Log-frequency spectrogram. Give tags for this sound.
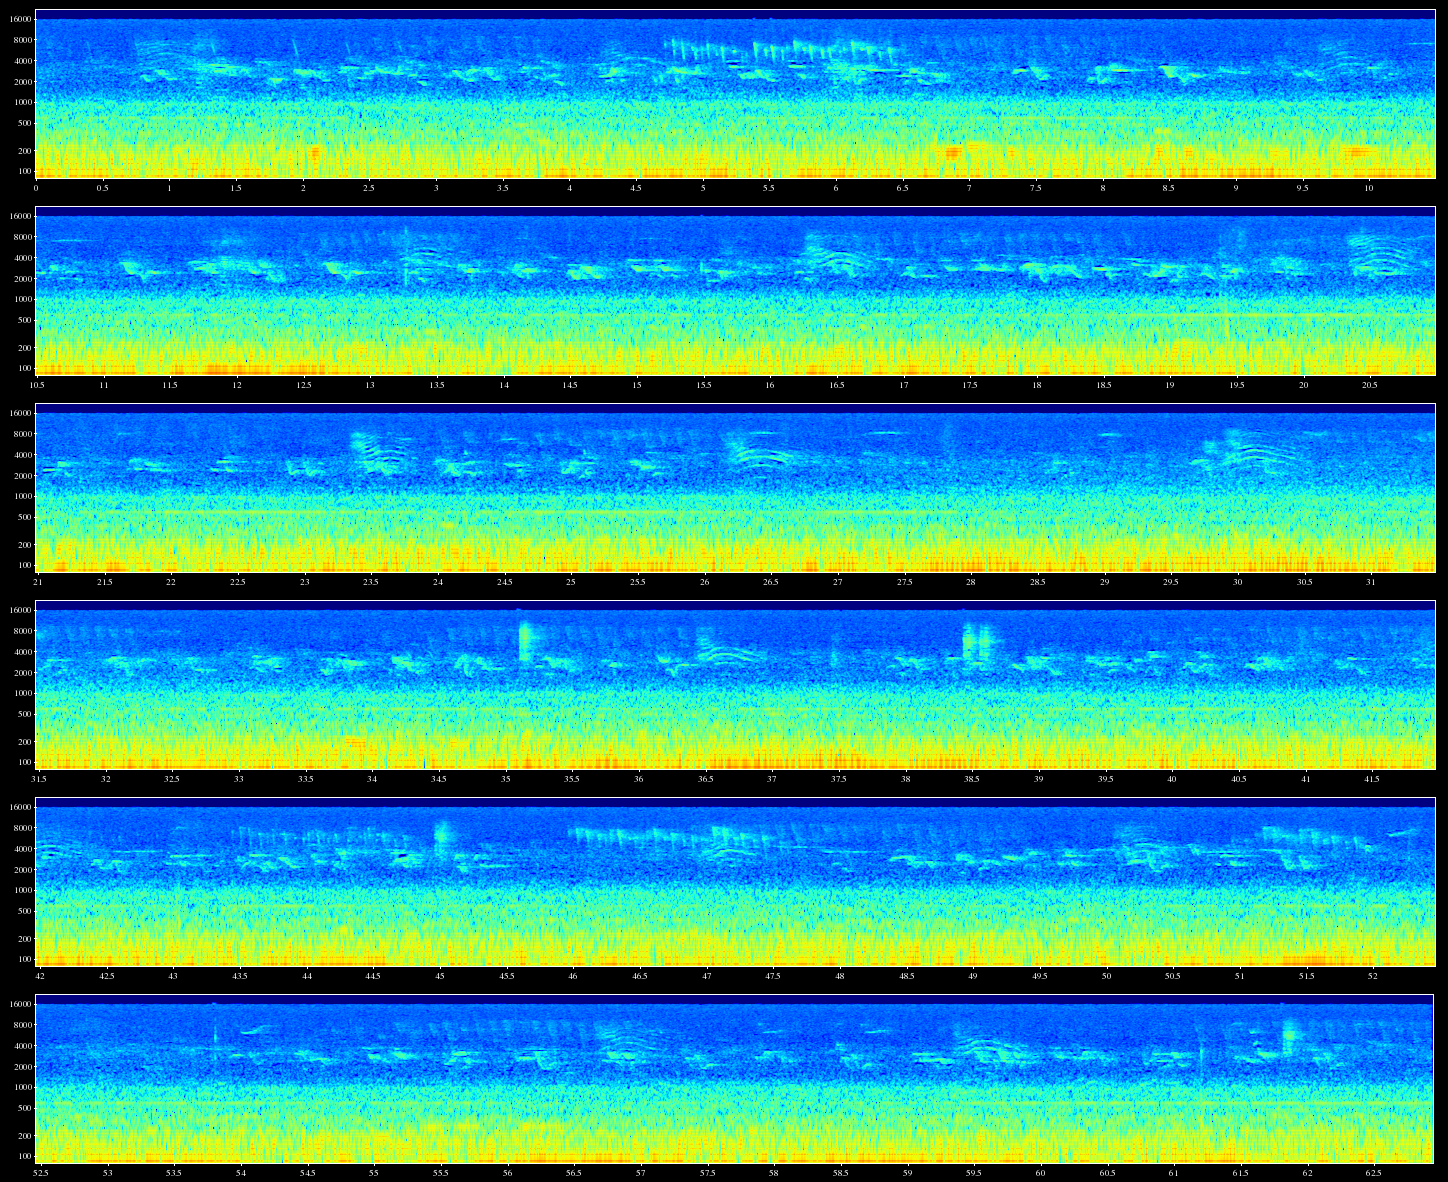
ambience America American-robin atchison backyard birds birdsong chimney-swift field-recording Kansas nature out-the-window small-town tv US

